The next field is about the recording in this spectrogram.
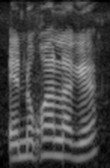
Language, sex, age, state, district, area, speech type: Assamese, male, 18-30, Assam, Lakhimpur, urban, spontaneous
